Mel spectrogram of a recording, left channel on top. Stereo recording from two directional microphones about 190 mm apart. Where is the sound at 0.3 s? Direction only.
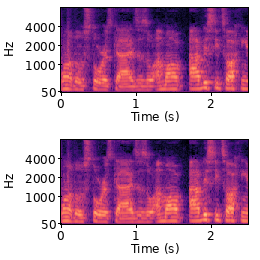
35° right (ahead or behind).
